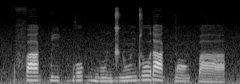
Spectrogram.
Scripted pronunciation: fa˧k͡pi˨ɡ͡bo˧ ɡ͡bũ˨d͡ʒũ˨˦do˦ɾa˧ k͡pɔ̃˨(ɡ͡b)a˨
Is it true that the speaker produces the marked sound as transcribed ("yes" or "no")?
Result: no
